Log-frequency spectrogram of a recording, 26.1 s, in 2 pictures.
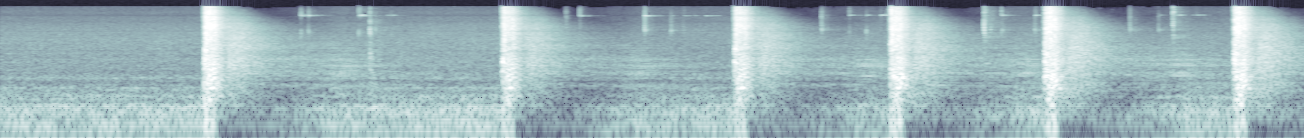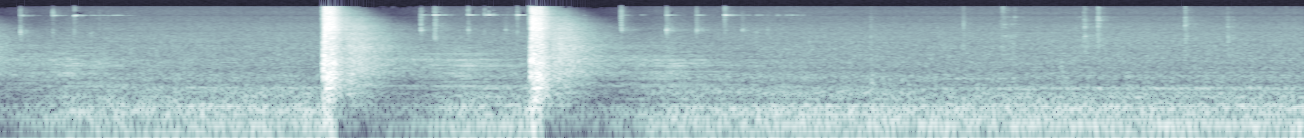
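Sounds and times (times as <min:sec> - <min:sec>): handgun shots echoing indoors: 0:02.0 - 0:04.0, 0:05.0 - 0:14.1, 0:16.2 - 0:20.6.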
